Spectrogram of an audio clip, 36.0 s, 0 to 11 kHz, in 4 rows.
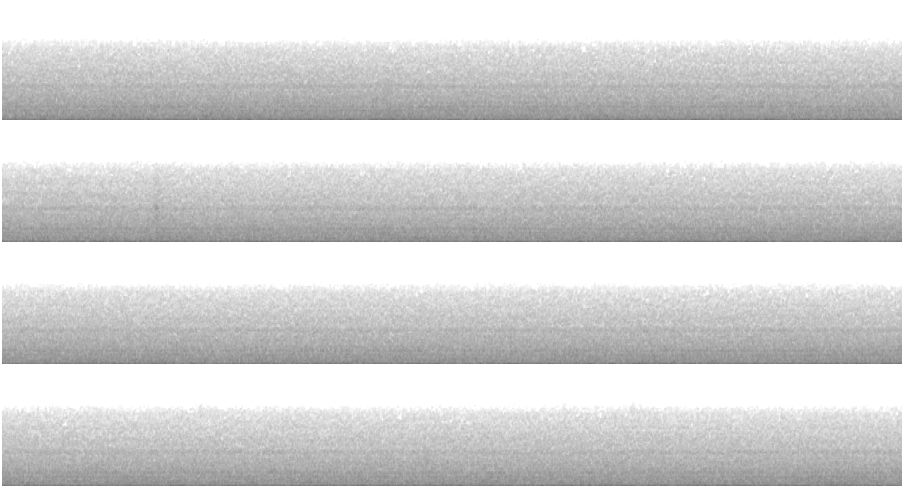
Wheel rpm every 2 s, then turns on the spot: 0, 0, 0, 0, 0, 0, 0, 0, 0, 0, 0, 0, 0, 0, 0, 0, 0, 0.
none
